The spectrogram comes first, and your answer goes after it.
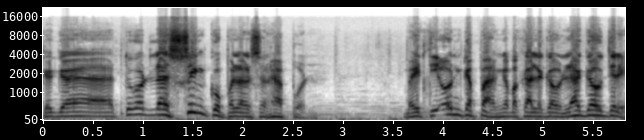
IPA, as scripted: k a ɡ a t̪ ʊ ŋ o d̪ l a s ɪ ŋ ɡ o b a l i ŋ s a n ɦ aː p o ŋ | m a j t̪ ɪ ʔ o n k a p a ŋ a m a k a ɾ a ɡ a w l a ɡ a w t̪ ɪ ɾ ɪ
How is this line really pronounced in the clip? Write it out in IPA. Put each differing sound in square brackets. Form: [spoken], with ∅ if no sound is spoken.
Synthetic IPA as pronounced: k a ɡ a t̪ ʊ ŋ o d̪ l a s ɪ ŋ [k] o [p] a l [a] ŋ s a [ŋ] ɦ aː p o [n] | m a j t̪ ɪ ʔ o n k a p a ŋ a m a k a [l] a ɡ a w l a ɡ a w [d̪] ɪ ɾ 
